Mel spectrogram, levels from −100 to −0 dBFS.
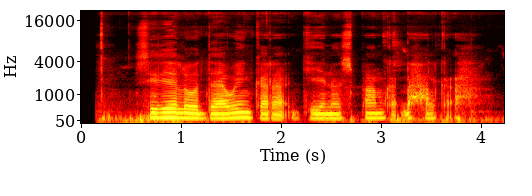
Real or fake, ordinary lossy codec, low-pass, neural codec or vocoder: real; none; none; none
